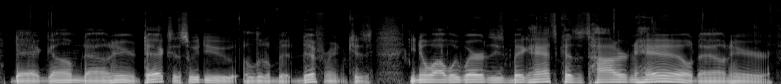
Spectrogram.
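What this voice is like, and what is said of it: Exaggerated Texas accent. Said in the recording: “thick Texas accent ... It kind of weaves in and out of being over the top, but I guess that's a Texas accent for you.”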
